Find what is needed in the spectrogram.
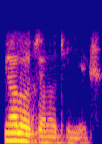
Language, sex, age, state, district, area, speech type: Kashmiri, male, 45-60, Jammu and Kashmir, Budgam, urban, conversation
